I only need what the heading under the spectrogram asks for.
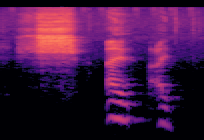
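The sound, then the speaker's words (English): A person mimics a whistle with their voice to call a three-legged corgi named Biscuit in a tabletop role-playing game: a breathy shushing hiss first, then two short, hooting voiced tones that slide in pitch, moderately loud with no other talk. “I really don't know how to do the whistle thing.”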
